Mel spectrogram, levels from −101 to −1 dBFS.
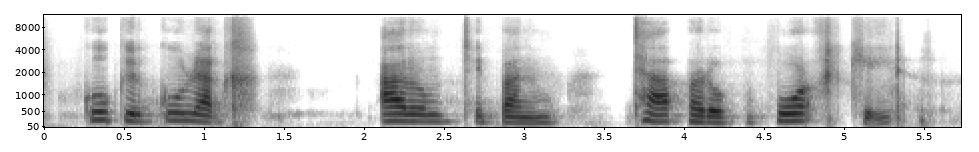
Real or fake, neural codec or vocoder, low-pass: fake; codec, 16 kHz in and 24 kHz out, 0.9 kbps, LongCat-Audio-Codec, four codebook decoder; 10.8 kHz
